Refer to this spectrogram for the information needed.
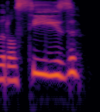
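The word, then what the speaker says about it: Lil' Cease: And I say little C's, it's spelled little Cease, but it's short for little Caesar.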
